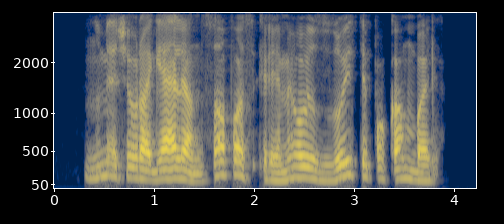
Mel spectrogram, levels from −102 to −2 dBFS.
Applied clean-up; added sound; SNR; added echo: none; none; none; none.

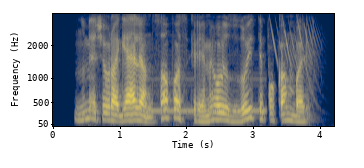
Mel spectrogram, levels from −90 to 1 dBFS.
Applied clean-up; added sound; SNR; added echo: none; Keyboard (musical); 18 dB; none.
